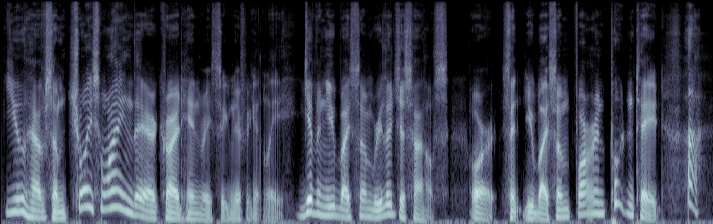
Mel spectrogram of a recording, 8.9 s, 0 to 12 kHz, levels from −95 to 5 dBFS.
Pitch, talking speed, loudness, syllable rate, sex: 125 Hz, 155 wpm, -20 LUFS, 4.9 syllables/s, male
